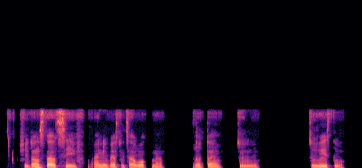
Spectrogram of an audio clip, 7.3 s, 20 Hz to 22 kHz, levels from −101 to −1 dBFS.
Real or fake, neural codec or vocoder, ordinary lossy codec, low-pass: real; none; none; none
